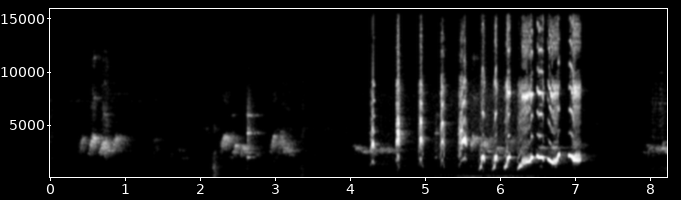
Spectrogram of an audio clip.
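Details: Freshly weaned young white-rumped shama used as a model to stimulate fledglings to learn sounds; soft buzzy notes, then a fast burst of sharp clicks and chirps rising into squealing twitters.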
